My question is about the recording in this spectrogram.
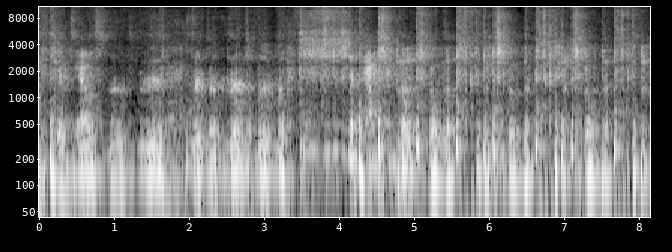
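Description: A beatboxer performing into a handheld microphone over a PA: a fast, dense run of vocal kick, snare and hi-hat clicks over low pitched bass tones, with a drawn-out hiss about three and a half seconds in.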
